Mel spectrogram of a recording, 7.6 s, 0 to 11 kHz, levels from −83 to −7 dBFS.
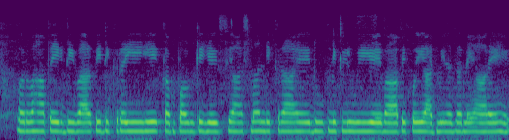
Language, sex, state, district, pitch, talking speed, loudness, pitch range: Hindi, female, Bihar, Lakhisarai, 215 Hz, 235 wpm, -28 LUFS, 210-220 Hz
